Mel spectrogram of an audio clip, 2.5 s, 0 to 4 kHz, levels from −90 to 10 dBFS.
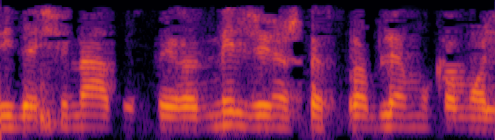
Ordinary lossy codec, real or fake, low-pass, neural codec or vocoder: MP3, 16 kbps; real; 3.6 kHz; none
